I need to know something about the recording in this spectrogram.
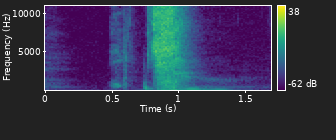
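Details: Sneeze while drunk: a short in-breath followed by one loud, forceful sneeze.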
